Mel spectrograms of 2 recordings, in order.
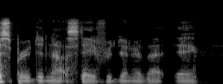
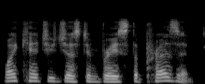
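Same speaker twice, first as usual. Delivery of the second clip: pouting; 8 semitones higher than usual. Acted. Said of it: "she pouted".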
